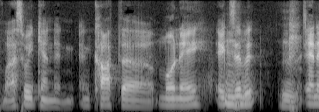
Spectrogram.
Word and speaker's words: Monet: just last weekend last weekend and caught the Monet exhibit and it's the later he always it's pronounced monette it cloudy Monett and so it's the later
